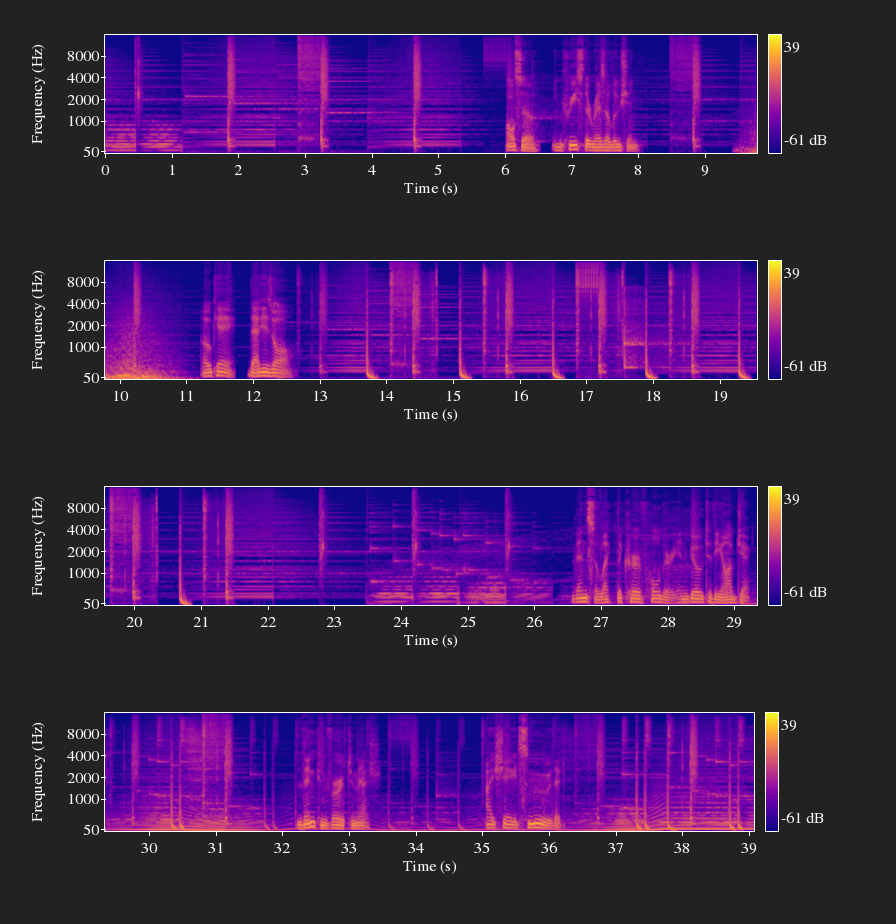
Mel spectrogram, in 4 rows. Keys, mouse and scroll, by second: 0.1-0.9 shift+middle drag, 0.9-1.7 scroll up 2, 1.7-2.1 scroll up 3, 2.1-5.2 middle drag, 6.1-9.5 drag, 10.1 scroll down 10, 11.5 click, 12.3-15.3 middle drag, 22.4 KP_1, 23.6-24.9 scroll down 1, 24.9-27.2 scroll up 1, 27.2 click, 30.6-33.6 drag, 35.4-37.9 right drag, 37.9-38.5 scroll up 1, 38.5-39.0 middle drag.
